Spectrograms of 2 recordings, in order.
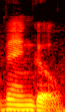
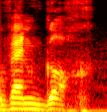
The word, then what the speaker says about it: Van Gogh: like you're painting alongside van gogh right or van gaach as it's more properly pronounced okay so let's just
